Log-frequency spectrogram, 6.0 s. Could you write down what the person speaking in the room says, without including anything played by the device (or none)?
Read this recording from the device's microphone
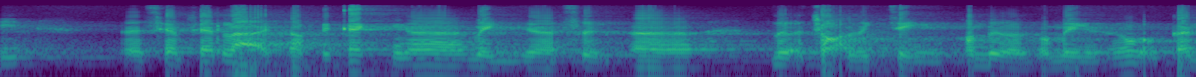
none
